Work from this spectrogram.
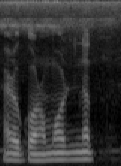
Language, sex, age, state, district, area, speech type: Assamese, male, 30-45, Assam, Darrang, rural, spontaneous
